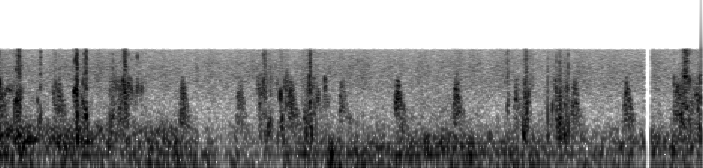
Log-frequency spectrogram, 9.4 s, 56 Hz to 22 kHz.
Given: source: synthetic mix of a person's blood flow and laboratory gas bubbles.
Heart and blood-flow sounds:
Doppler ultrasound of blood flow; subclavian vein
0.00-0.36 s: bubbles
0.51-0.61 s: bubbles
0.72-0.82 s: bubbles
1.00-1.26 s: bubbles
1.45-2.00 s: bubbles
3.46-3.93 s: bubbles
4.05-4.45 s: bubbles
6.78-6.84 s: bubbles
6.97-7.15 s: bubbles
7.30-7.66 s: bubbles
8.99-9.38 s: bubbles
From the record:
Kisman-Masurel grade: 233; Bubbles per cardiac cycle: several, 3 to 8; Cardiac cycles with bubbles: 50 to 99%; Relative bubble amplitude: loud (0.450 to 0.775); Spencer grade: 3 (all of the cardiac periods contain showers or single bubble signals, but not dominating or overriding the cardiac motion signals); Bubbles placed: anywhere in the cardiac cycle

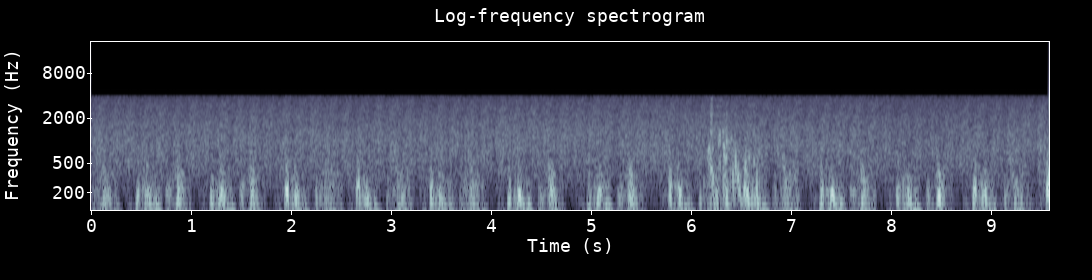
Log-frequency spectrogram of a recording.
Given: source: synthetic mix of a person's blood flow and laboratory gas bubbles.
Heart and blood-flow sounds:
Doppler ultrasound of blood flow; precordium
6.16-6.73 s: bubbles
From the record:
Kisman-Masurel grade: 213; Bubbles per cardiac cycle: several, 3 to 8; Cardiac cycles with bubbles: 1 to 10%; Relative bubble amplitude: loud (0.450 to 0.775); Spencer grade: 1 (occasional bubble signal discernible with the cardiac motion signal, with majority of cardiac periods free of bubbles); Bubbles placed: anywhere in the cardiac cycle

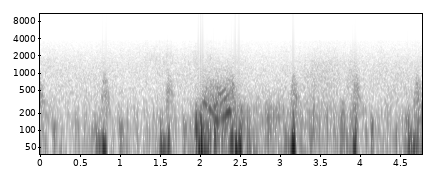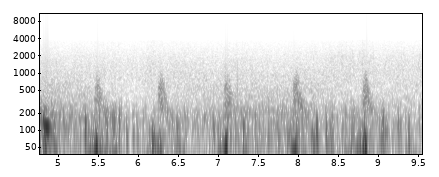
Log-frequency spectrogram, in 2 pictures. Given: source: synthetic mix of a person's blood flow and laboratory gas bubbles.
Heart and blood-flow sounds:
Doppler ultrasound of blood flow; subclavian vein
no bubbles
From the record:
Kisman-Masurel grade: 000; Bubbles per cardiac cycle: 0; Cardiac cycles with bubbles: 0%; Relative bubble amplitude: no bubbles discernible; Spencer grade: 0 (complete lack of bubble signals)

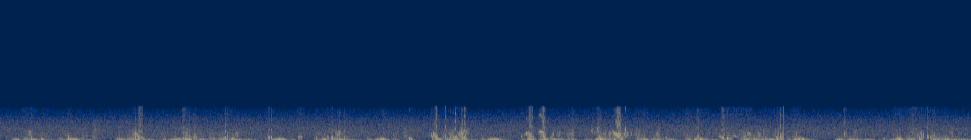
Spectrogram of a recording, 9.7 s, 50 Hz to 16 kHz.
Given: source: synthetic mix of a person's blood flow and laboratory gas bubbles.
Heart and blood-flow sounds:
Doppler ultrasound of blood flow; precordium
0.22-0.36 s: bubbles
0.40-0.46 s: bubbles
0.65-0.73 s: bubbles
1.27-1.46 s: bubbles
1.81-2.36 s: bubbles
2.65-2.76 s: bubbles
2.97-3.05 s: bubbles
3.14-3.48 s: bubbles
3.79-3.89 s: bubbles
4.07-4.17 s: bubbles
4.28-4.71 s: bubbles
5.19-5.57 s: bubbles
5.66-5.76 s: bubbles
5.91-6.49 s: bubbles
6.85-7.11 s: bubbles
7.17-7.54 s: bubbles
7.58-7.84 s: bubbles
7.92-8.03 s: bubbles
8.43-8.48 s: bubbles
8.94-9.51 s: bubbles
From the record:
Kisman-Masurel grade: 243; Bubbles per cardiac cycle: several, 3 to 8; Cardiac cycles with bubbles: 100%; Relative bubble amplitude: loud (0.450 to 0.775); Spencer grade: 3 (all of the cardiac periods contain showers or single bubble signals, but not dominating or overriding the cardiac motion signals); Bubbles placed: anywhere in the cardiac cycle

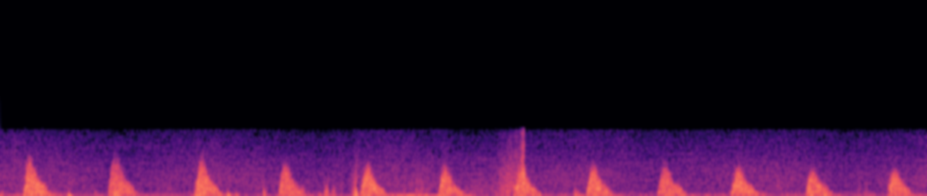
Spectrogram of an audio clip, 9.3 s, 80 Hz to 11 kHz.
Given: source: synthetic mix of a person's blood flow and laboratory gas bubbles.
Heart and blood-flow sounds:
Doppler ultrasound of blood flow; subclavian vein
no bubbles
From the record:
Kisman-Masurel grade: 000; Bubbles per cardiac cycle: 0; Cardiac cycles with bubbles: 0%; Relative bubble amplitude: no bubbles discernible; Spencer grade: 0 (complete lack of bubble signals)

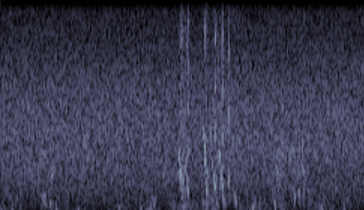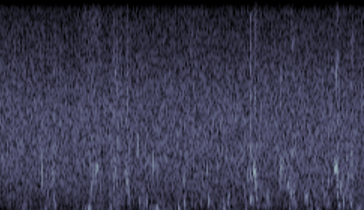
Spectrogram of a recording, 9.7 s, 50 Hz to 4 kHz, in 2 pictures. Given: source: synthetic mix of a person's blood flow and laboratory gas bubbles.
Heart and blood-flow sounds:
Doppler ultrasound of blood flow; precordium
0.28-0.72 s: bubbles
1.99-2.08 s: bubbles
2.33-2.55 s: bubbles
2.67-3.19 s: bubbles
3.58-4.14 s: bubbles
5.38-5.63 s: bubbles
5.95-6.21 s: bubbles
6.28-6.62 s: bubbles
6.65-6.92 s: bubbles
7.25-7.68 s: bubbles
7.85-7.94 s: bubbles
8.09-8.48 s: bubbles
8.54-8.84 s: bubbles
8.88-9.60 s: bubbles
From the record:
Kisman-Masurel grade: 233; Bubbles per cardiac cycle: several, 3 to 8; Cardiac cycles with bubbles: 50 to 99%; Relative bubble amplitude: loud (0.450 to 0.775); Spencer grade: 3 (all of the cardiac periods contain showers or single bubble signals, but not dominating or overriding the cardiac motion signals); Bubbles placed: anywhere in the cardiac cycle

